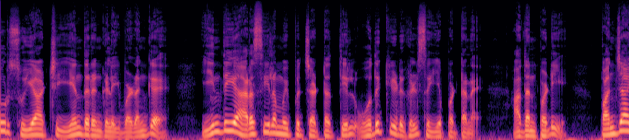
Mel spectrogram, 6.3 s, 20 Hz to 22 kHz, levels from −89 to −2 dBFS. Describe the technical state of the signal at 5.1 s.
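At 5.1 s the speech comes through intact, with no dropout, clipping, glitch or other technical fault at that point.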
